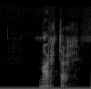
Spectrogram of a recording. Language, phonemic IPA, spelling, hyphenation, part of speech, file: Dutch, /ˈmɑr.tər/, marter, mar‧ter, noun, Nl-marter.ogg
- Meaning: marten (mammal)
